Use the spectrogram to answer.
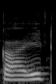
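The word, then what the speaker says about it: kite: mile अब है हमारा के आई टीई तो के आई टी को पढ़ते हैं हम काइट कैसे पढ़ते हैं हम काइट किटे नहीं पढ़ते हैं हम इसको पढ़ते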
